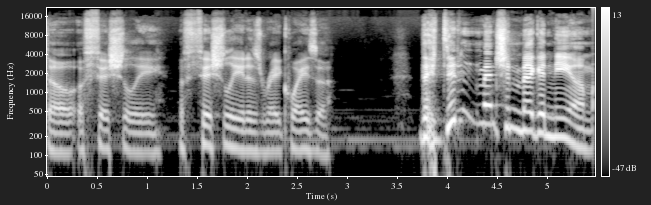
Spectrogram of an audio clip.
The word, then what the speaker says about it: Rayquaza: and then was Rayquaza and they're like it's pronounced Rayquaza and I'm still reeling I'm they messed me up is it though officially officially it is Rayquaza they didn't mention Mega neum I wish it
